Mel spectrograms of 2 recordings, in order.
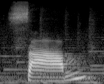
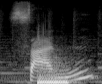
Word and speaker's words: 衫: 比如我们的衣服衫，不可以念成伞。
